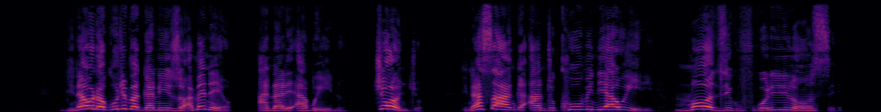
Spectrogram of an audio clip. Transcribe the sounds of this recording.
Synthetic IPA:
ndinaɔnak̬utimaɡanizɔamɛnɛwa | analiʔaɓwḭːnɔ | t͡ʃɔnt͡ʃɔ | ndinasaŋɡaʔantʰukʰumindiawiɾḭ | m̩mɔd͡zikufukɔlililɔːnsɛ̥

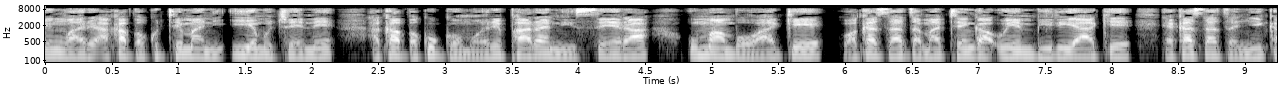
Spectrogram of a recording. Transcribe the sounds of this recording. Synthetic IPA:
mwaɾiakab͡vakutʰe̞maniʔije̞mut͡ʂe̞ne̞akab͡vakuɡʱo̞mo̞ɾe̞paɾanise̞ːɾaumambo̞wake̞wakazad͡zamatʰe̞ŋɡaʔuje̞mbiɾijake̞jakazad͡zaɲiːka

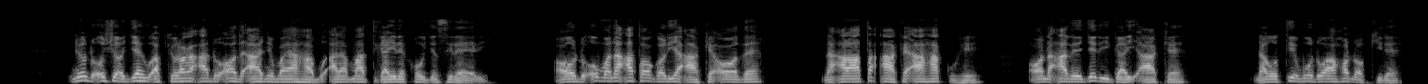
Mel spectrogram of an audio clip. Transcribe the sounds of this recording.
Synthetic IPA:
neondoːɕiɔd͡ʒɛhuakeoɾaɣaʔadoʔɔðɛ̰ʔaɲombajaɦabuʔa̰ɾeamatiɣaiɾɛkood͡ʒesiɾaɛɾḭ | ɔ̰ondoʔomwɛnaʔatɔɡɔɾia̰ʔakɛʔɔðɛ | naʔaɾataʔakɛ̰ʔaɦakuɦe | ɔ̰na̰ʔaðeːd͡ʒeɾiɡaiʔakɛ | naɣotiemoːndowaɦɔnɔkiɾɛ

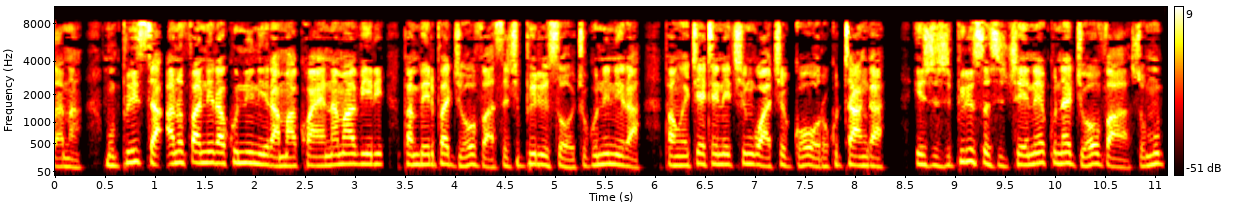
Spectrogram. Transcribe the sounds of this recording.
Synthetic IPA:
mupristaʔano̞faniɾakuniniɾamakwajanamaʋiɾipambe̞ɾipad͡ʒe̞ɦo̞vʱase̞t͡ʃipiɾiso̞t͡ʃo̞k̬uniniɾa | pamwe̞t͡ʃe̞te̞ne̞t͡ʃiŋɡwat͡ʃe̞ɡʱo̞oɾo̞kutaːŋɡa | iʐiʐipiɾiso̞ʐit͡ʂe̞ne̞kunad͡ʒe̞ɦo̞vʱaʐ̥omup

